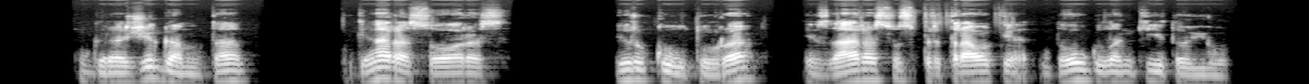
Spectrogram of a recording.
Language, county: Lithuanian, Kaunas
